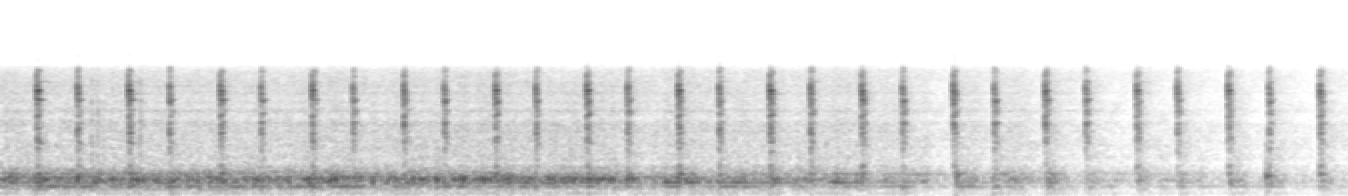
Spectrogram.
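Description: Steady clock-like ticking, about three ticks a second. A low steady drone under it fades out about two-thirds of the way through.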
